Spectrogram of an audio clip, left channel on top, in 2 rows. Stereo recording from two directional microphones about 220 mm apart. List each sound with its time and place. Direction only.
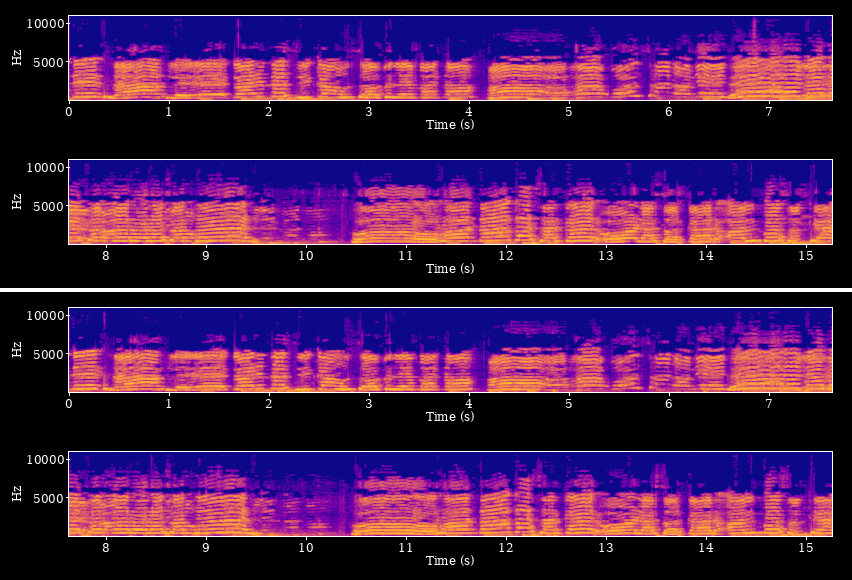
0.1 s child singing: 50° right (ahead or behind)
6.6 s child singing: 50° right (ahead or behind)
10.5 s music: 50° right (ahead or behind)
